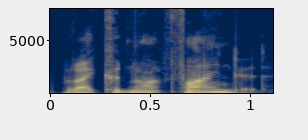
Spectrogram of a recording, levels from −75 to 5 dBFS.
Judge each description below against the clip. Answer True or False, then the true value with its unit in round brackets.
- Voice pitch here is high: False (140 Hz)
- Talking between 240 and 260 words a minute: False (320 wpm)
